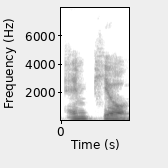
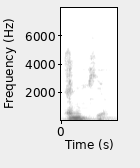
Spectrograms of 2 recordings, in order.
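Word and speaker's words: ampere: 암페어를 영어로 읽을 때는 앰피어 이렇게 발음을 합니다. 앰피어. 여러분들 유튜브를 본다든가 할 때는 몇 앰피어, 0.4 암페어 이렇게 하지 않고 0.4 앰피어, 0.4 앰피어.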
